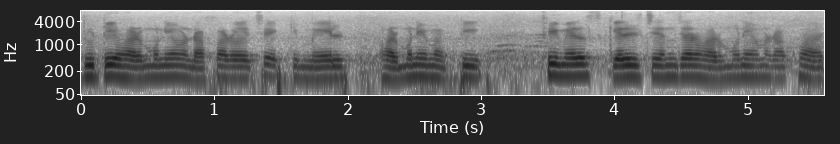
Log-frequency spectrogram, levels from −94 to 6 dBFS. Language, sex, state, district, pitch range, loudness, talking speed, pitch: Bengali, male, West Bengal, Malda, 130-145 Hz, -16 LUFS, 150 wpm, 140 Hz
